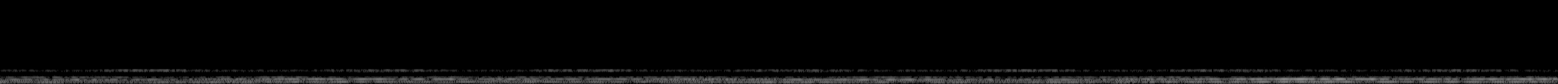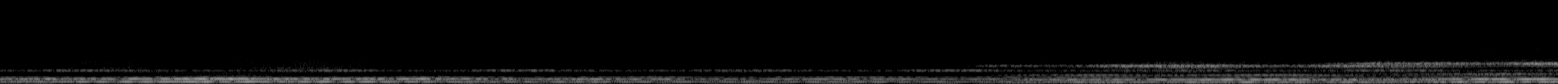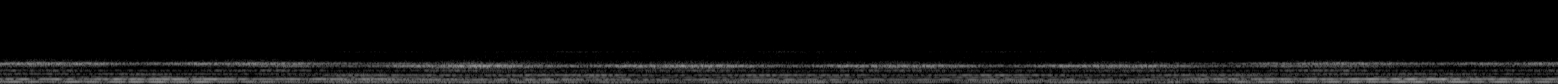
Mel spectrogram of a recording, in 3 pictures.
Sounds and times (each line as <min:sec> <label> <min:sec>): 0:00.0 synthesizer 0:46.7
